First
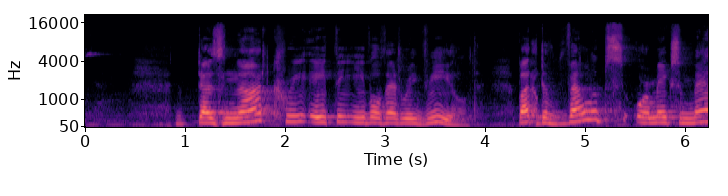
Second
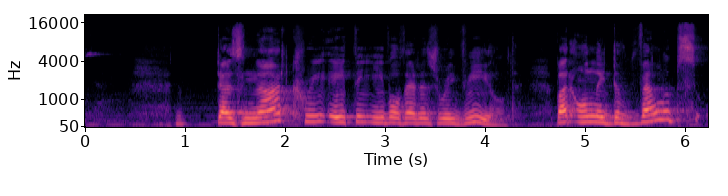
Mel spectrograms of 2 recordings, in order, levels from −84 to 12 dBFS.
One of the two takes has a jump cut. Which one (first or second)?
first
